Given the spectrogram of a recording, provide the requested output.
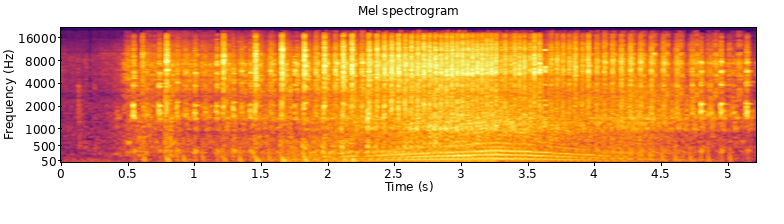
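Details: Toro Recycler 20016 mower found free, with a carburetor that is flooding over and an earlier no-spark fault, started before the carb teardown: the single-cylinder engine catches, rises to a quick, even putter, then eases slightly. The engine runs.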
